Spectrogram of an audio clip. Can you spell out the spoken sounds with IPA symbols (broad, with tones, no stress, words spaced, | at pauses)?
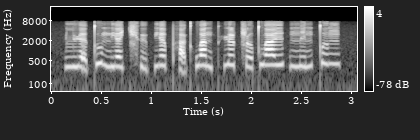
lɥɛ̰˨˩t̪u˥˩n̪jɛ˧˥ t͡ɕʰy̰˨˩ pjɛ˥˩pʰä̰˨˩kʰwa˥˩npʰɥɛ˥ ʈ͡ʂɤ˧˥t̪wa˥ɪ̯ | n̪i˧˥n t̪ɤ˥ŋ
